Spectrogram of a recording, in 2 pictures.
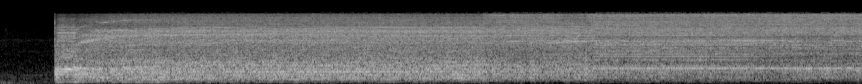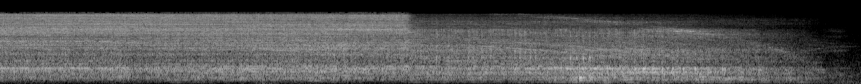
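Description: A Dewalt D24000S saw makes a freehand cut, its loud motor roaring steadily and close for over fifteen seconds, the tone shifting slightly near the end before spinning down.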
